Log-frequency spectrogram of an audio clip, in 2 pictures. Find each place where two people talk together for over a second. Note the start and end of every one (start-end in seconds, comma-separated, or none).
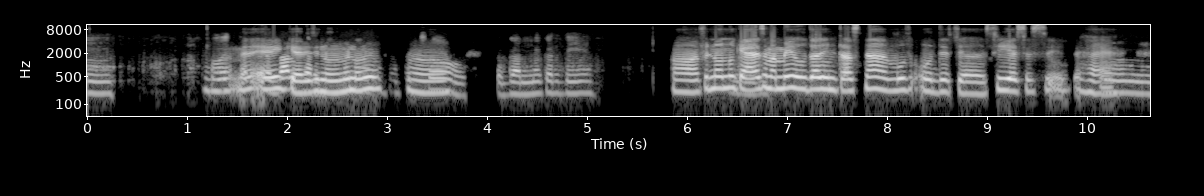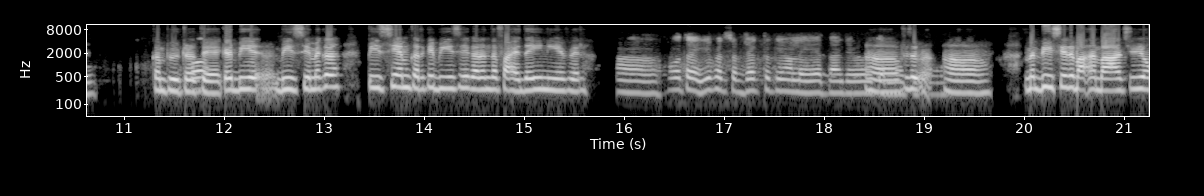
1.3-3.6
